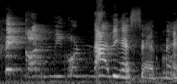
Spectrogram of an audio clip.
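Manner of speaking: high, menacing villain threat. Retold or imitated. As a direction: play a tough telenovela villain. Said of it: "Y termina así de".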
